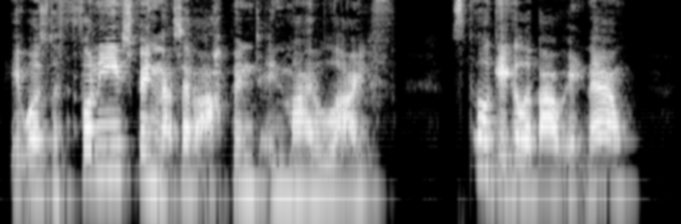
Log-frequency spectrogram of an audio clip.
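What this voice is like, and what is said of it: UK accent. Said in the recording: “I really love the UK accents”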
